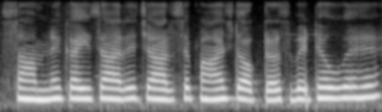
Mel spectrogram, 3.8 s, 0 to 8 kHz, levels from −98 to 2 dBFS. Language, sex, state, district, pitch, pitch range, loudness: Hindi, female, Madhya Pradesh, Bhopal, 245 Hz, 235-255 Hz, -11 LUFS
